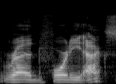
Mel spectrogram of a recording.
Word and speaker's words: XRED40X: Um, today we uh have with us the band X Red 40X. Am I Did I say that right? Pronounced red 40.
